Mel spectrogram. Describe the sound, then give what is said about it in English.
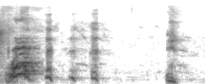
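A dog barks: one longer, rough bark followed by three quick, short yaps, a brief pause, then a final single bark. No voices. “Oh, someone's saying hi. Yeah, he's hey. Say, what's up, dog?”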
